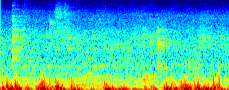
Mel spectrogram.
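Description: Irregular low rumble and rustle of handling noise on a phone's microphone as the phone is moved and panned around.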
